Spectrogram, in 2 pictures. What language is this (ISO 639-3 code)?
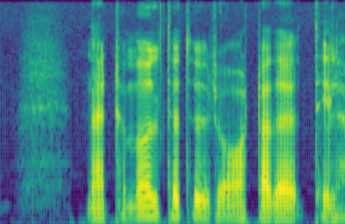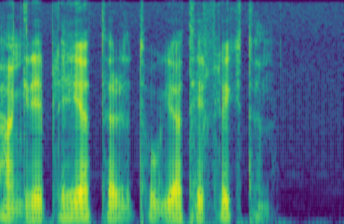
swe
